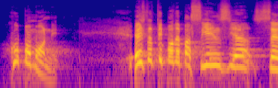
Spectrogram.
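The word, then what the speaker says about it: ὑπομονή: la palabra paciencia, hay una palabra que se pronuncia hupomone, hupomone.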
